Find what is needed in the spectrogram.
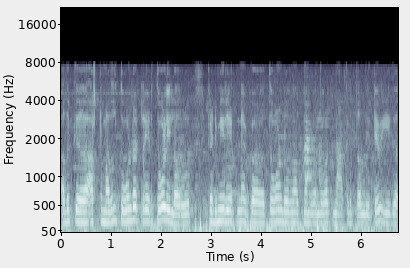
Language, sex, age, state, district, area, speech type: Kannada, female, 60+, Karnataka, Dharwad, rural, spontaneous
